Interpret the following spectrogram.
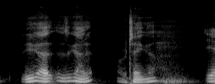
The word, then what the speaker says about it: Ortega: Ortega.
